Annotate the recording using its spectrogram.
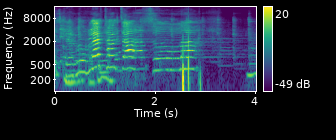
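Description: Young girls singing a song together, their voices wavering in pitch. About two and a half seconds in come two quick sharp knocks, and the singing stops about three seconds in, leaving it much quieter.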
